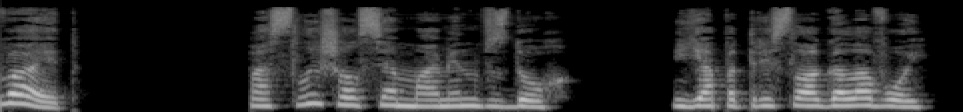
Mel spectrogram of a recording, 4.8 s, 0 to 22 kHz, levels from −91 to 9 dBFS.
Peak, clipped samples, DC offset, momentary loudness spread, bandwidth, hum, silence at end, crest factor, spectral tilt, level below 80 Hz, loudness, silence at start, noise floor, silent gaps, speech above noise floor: -6 dBFS; under 0.1%; under 0.1%; 9 LU; 16.5 kHz; none; 0.2 s; 18 dB; -4.5 dB/octave; -74 dBFS; -24 LUFS; 0 s; under -90 dBFS; 0.52-1.23 s, 2.92-3.34 s; over 67 dB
